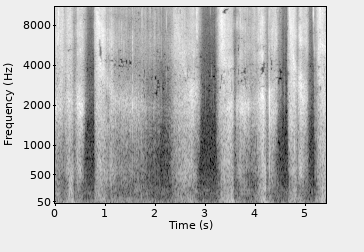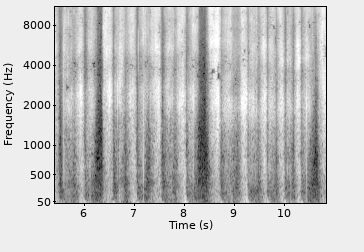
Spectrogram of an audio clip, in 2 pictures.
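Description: A wooden spoon scrapes and lifts crunchy orange shaved-ice sorbet chunks in a small paper cup. Sixteen separate bright, gritty scrapes come at an uneven pace, each crackling briefly and stopping short with little ring.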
